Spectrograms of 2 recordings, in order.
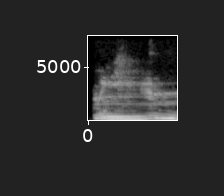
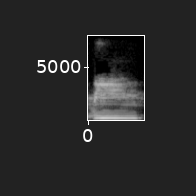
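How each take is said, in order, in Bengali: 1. শেষের n স্পষ্ট, জিভ উপরে উঠে বন্ধ করে। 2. শেষের n দুর্বল, জিভ বন্ধ হয় না। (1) "মিন এরকম কথা হবে" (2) "মিন এরকম হয়ে যাচ্ছে, টাংটা টাচ করছে না"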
